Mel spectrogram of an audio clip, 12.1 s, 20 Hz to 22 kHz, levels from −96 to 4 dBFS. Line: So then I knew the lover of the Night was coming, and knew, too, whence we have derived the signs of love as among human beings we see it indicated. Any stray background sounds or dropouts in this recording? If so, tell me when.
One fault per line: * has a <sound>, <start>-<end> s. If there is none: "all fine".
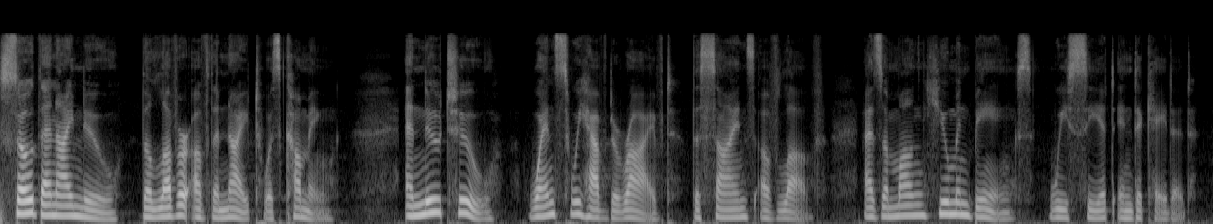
all fine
